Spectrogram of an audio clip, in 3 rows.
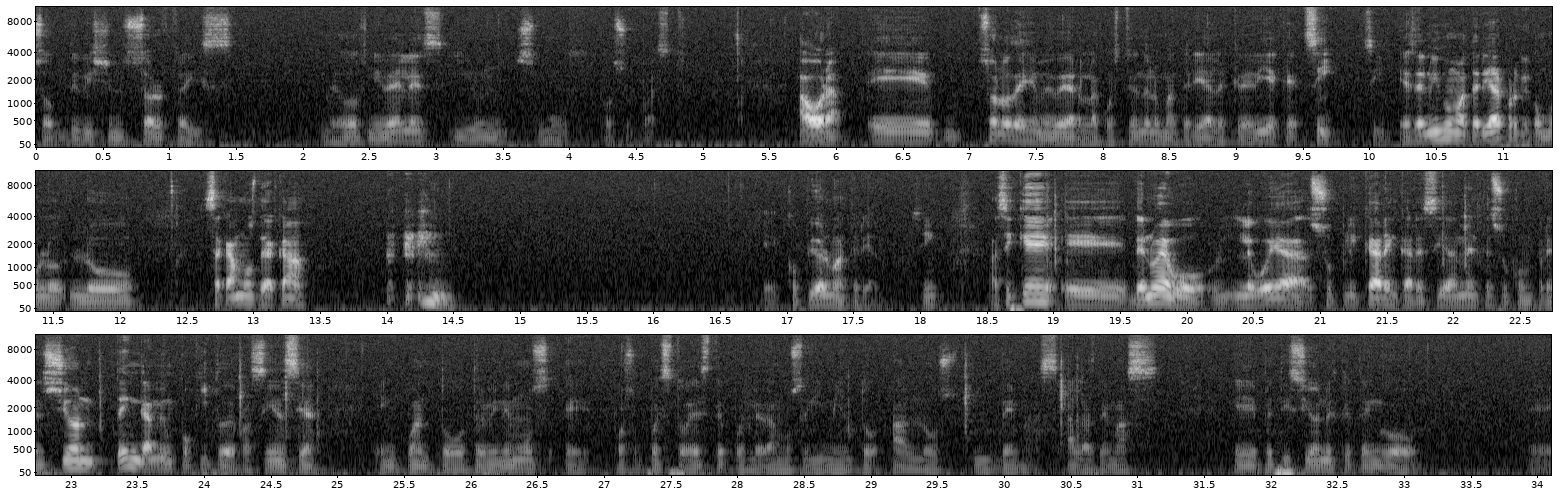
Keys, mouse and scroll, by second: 0.3-1.5 drag, 1.5 middle click, 3.3 click, 4.0-4.3 scroll down 1, 4.6 right click, 5.4 right click, 6.1 middle click, 7.5 click, 8.6 click, 9.5 middle click, 12.9 right click, 14.2 right click, 15.7 click, 17.1 click, 18.1-18.4 scroll up 1, 19.1 alt+Tab, 22.1 alt+Tab, 23.1 Tab, 24.5 ctrl+r, 24.9 ctrl+click, 26.9 click, 27.5 scroll down 2, 27.9 scroll up 2, 30.3 ctrl+r, 30.9 ctrl+click, 32.9 click, 33.4-33.9 scroll down 1, 33.9 middle click.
